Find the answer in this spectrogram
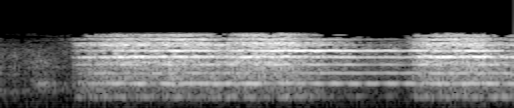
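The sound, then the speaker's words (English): An alarm suddenly starts blaring, a loud, steady, shrill ringing tone that holds continuously with a brief dip near the end. No voices are heard. “What's that? The old woman must have turned in an alarm.”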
